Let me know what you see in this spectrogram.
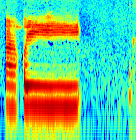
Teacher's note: this qaf is a thick sounding letter, and it should be pronounced from the middle of your throat.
